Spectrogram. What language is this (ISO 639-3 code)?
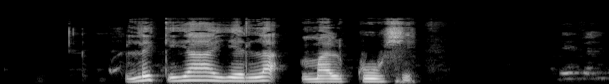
jgo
